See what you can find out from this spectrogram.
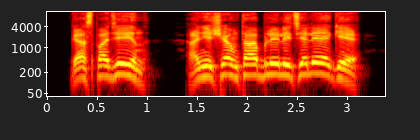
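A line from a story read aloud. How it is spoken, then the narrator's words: Old man yelling in panic. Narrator (Russian): заполошенно орал Бруно, старый верный слуга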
